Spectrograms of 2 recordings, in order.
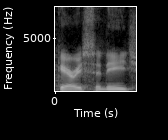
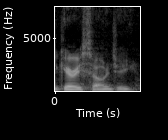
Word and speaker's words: Sinise: screenwriter and says, well, how do you pronounce that? And I said, Gary Sinise. He said, oh, thank you very much. And then the movie, Gary Sonji.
